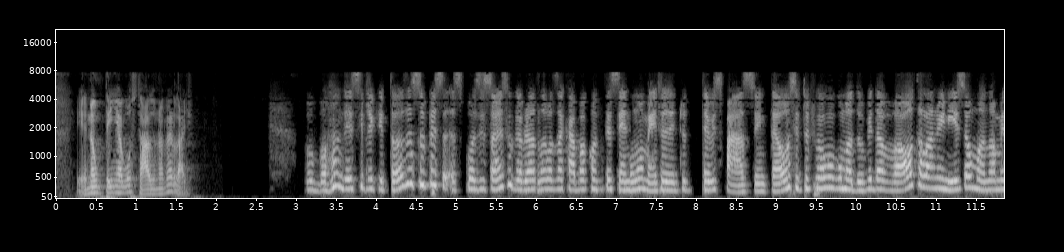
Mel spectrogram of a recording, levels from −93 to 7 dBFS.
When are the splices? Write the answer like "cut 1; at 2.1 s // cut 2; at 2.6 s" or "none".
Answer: cut 1; at 3.9 s // cut 2; at 6.0 s // cut 3; at 7.2 s

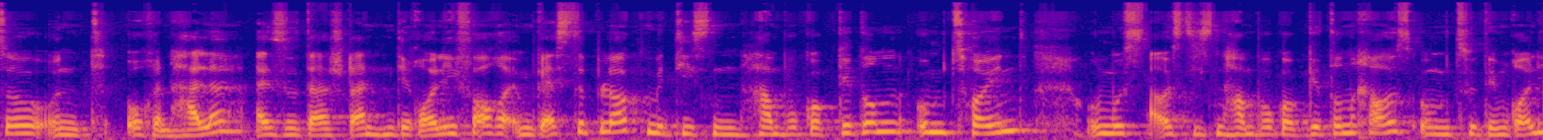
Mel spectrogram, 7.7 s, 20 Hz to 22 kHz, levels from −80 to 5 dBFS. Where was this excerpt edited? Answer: cut 1; at 5.7 s

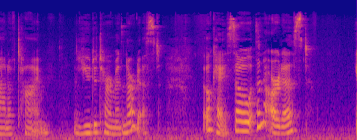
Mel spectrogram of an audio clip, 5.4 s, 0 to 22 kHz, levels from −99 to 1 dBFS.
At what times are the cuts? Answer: cut 1; at 1.1 s // cut 2; at 1.8 s // cut 3; at 3.8 s

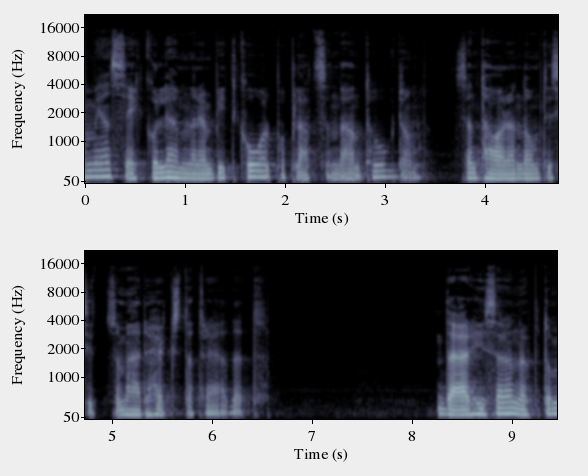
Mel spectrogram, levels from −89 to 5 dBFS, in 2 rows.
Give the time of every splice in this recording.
cut 1; at 4.8 s

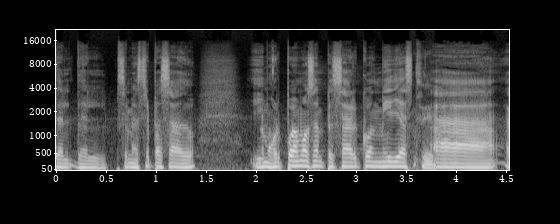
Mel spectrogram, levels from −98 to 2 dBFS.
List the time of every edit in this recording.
cut 1; at 2.0 s // cut 2; at 3.5 s

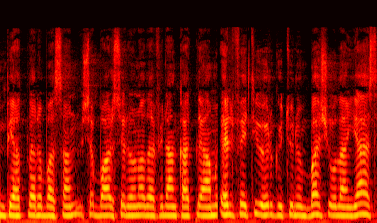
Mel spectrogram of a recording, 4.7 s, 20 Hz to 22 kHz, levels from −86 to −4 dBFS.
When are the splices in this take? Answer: cut 1; at 2.7 s

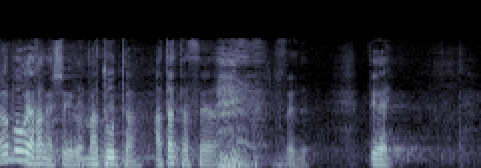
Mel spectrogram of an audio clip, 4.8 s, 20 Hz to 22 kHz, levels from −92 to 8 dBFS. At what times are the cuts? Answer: cut 1; at 1.8 s

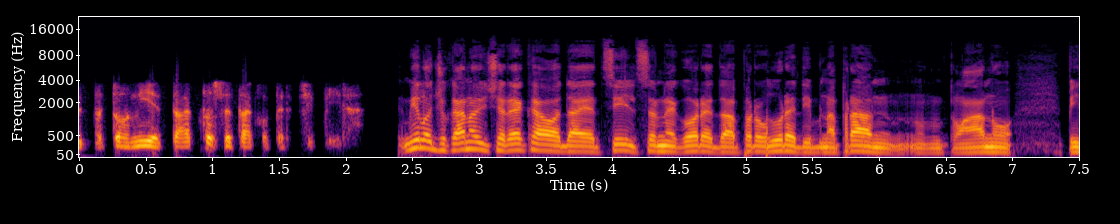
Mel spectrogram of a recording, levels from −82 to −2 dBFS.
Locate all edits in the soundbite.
cut 1; at 0.9 s

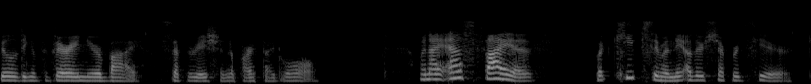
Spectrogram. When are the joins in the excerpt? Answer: none

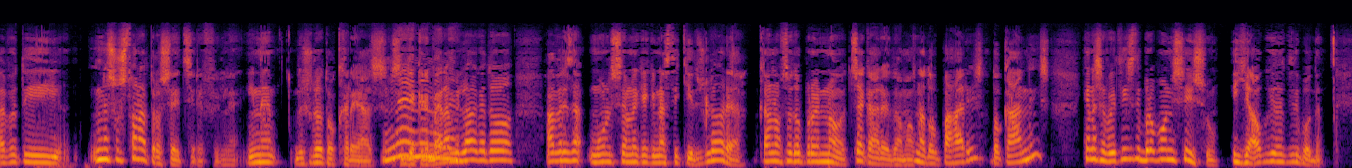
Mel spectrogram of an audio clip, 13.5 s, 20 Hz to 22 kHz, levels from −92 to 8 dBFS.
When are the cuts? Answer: cut 1; at 9.1 s

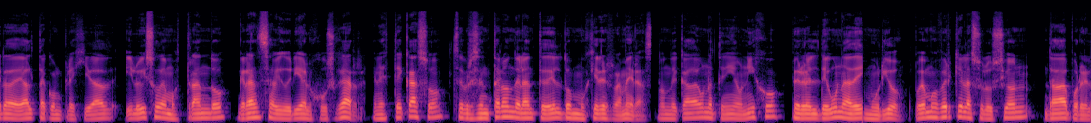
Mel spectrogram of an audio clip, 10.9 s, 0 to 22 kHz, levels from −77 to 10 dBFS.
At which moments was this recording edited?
cut 1; at 8.6 s

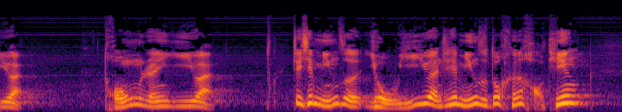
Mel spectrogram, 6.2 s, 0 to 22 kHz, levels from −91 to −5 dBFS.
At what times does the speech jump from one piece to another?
none

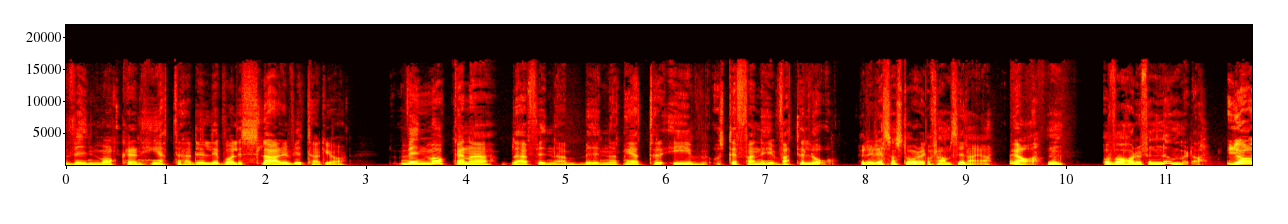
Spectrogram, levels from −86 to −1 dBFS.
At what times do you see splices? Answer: cut 1; at 1.7 s // cut 2; at 2.6 s // cut 3; at 4.5 s // cut 4; at 5.6 s // cut 5; at 8.6 s

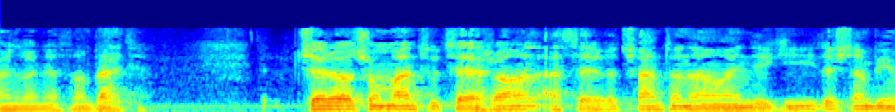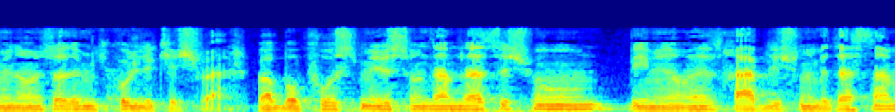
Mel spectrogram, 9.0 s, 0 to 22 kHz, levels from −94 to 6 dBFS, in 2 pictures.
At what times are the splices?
cut 1; at 5.0 s // cut 2; at 5.7 s

